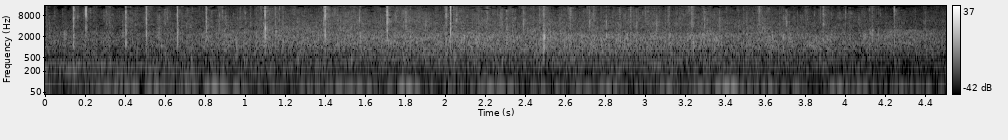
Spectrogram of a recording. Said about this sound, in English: And yes, you can clap if you want.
